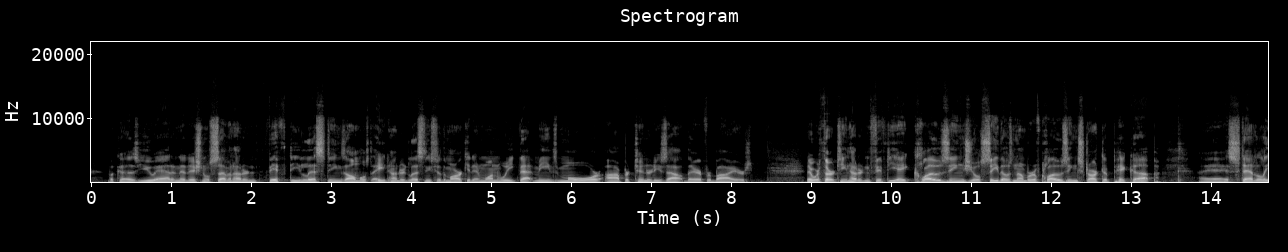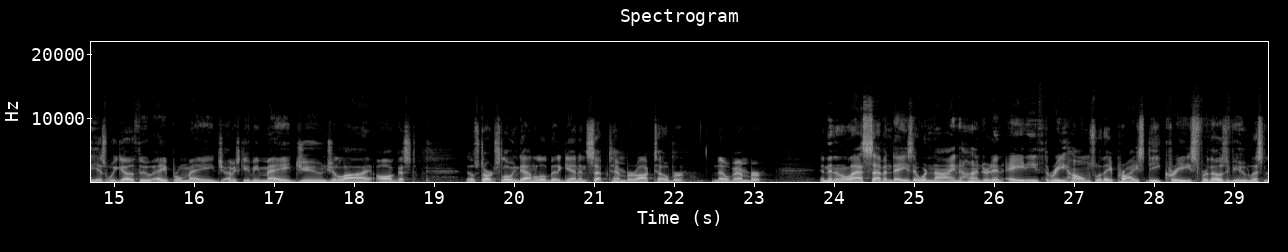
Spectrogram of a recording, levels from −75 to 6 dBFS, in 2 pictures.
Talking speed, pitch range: 175 wpm, 100-125 Hz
